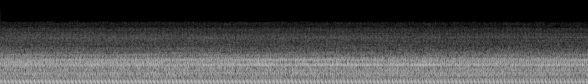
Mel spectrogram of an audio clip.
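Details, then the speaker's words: 2014 Troy-Bilt Bronco, Kohler 17 HP Command, with new carburetor and throttle/choke cable adjusted: steady, even idle with a smooth regular beat, no misses or knocks; running healthy. "This mower sounds really good. Kohler 17 command."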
